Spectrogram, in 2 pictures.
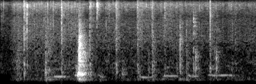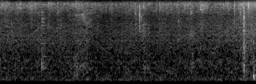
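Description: Food sizzling in oil on an electric griddle: a steady hiss with scattered crackles and pops, busiest in the first couple of seconds and settling down after about five.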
